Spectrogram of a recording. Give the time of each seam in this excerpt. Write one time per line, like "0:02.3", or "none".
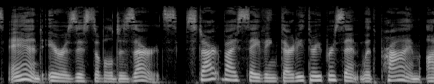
none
